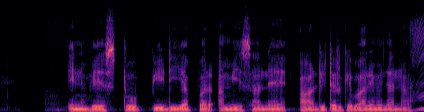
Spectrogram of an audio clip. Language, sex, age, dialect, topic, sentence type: Hindi, male, 18-24, Marwari Dhudhari, banking, statement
